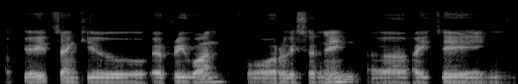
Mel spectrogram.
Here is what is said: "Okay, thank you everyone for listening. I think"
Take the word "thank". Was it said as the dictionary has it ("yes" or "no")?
no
